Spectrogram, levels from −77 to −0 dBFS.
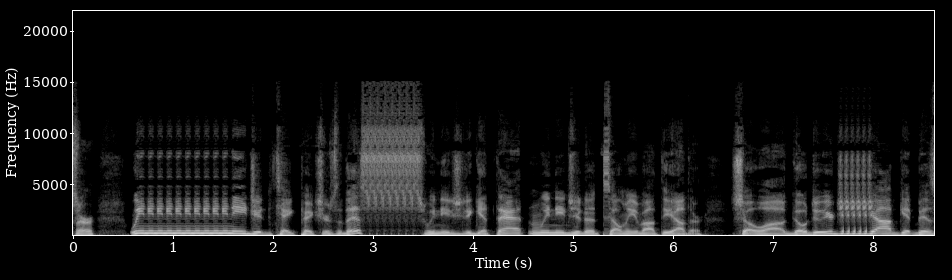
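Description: Repeated frames at 0.75–1.59 s (before "you to take pictures"), 2.96–3.47 s, 5.33–5.36 s (after "we need you to") and 7.70–7.99 s. Short runs of compressed frames were played repeatedly, so the speech stutters on looping blocks of about 93, 62, 9 and 48 ms. The clip runs longer by the repeated time.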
